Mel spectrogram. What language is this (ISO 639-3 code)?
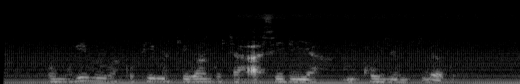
swa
